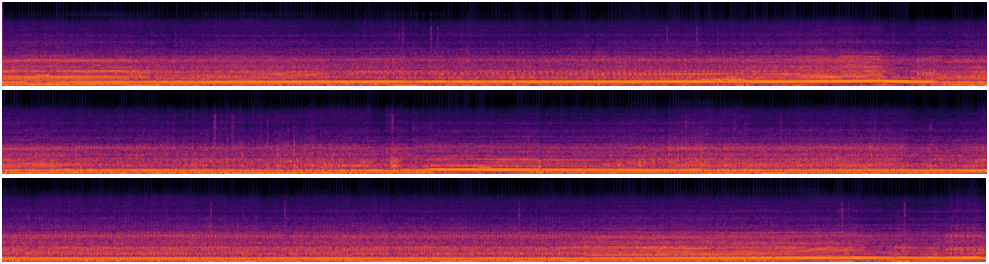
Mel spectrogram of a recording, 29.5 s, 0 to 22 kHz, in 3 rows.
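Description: Honda NSR125's two-stroke single-cylinder engine running at steady, moderate revs under way, heard from on board. The revs climb a little about eight seconds in, dip briefly, pick up again a few seconds later and rise slightly near the end.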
